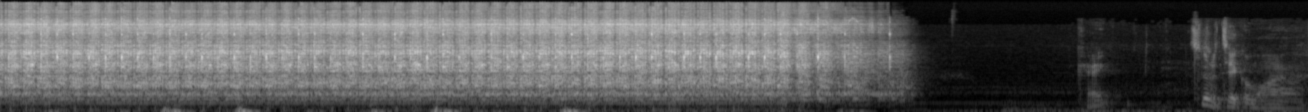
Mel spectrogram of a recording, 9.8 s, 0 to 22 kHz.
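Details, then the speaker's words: Nissan 240SX S13 with SR20DET, long abandoned, cranked with the fuel pump disconnected to prime oil: a fast, dry, even clatter of nearly three beats a second that stops abruptly. Possibly oil not yet reaching the top end, unconfirmed; unusual mechanical noise while cranking. "i hope not a little different mechanical noise"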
